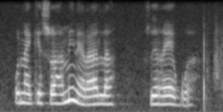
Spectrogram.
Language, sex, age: Venda, female, 25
